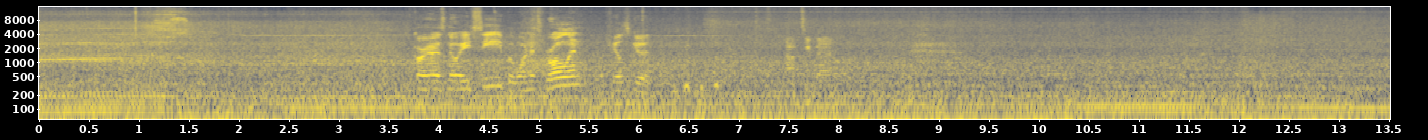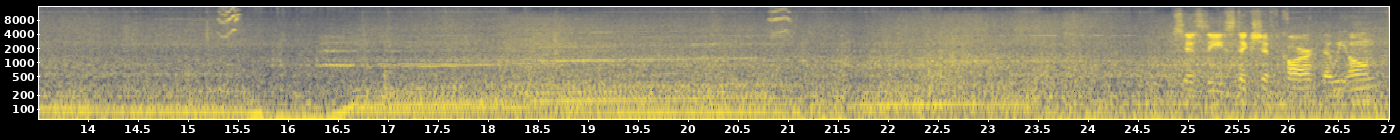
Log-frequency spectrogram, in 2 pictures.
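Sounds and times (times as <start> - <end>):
car engine and road noise: 0.0 - 27.0.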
